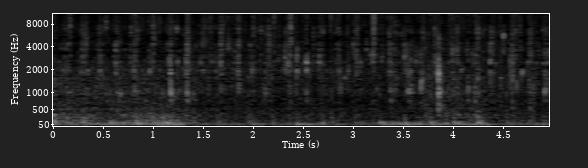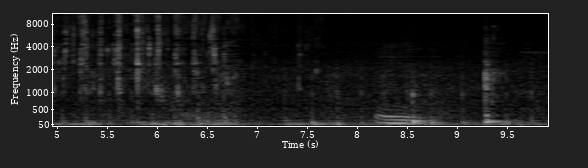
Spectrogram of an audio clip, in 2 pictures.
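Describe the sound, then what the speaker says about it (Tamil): Water gushes into a cooking pot for chicken seeraga samba biryani made with 1 kg of rice, a steady close pouring and splashing that fades near the end, with a voice briefly heard. "தண்ணி இப்போ ஆட் பண்ணிடுவோம்"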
